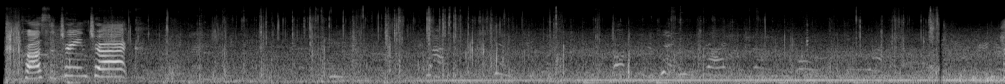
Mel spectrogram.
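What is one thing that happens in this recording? Small feet crunch on gravel.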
